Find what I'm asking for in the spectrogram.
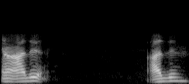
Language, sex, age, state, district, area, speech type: Tamil, male, 18-30, Tamil Nadu, Ariyalur, rural, conversation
